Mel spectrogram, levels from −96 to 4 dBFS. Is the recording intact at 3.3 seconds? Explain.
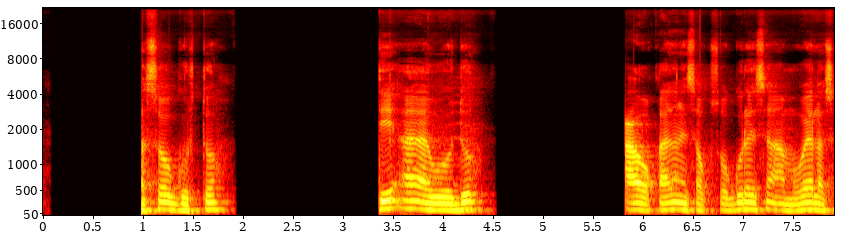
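No. At 3.3 seconds the speech is inside a clipped start after a pause, from 3.11 to 3.36 s. After about 1.3 s of silence, the output device had gone to sleep. Roughly 250 ms was swallowed while it woke. The speech bursts in abruptly, its opening sounds missing.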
